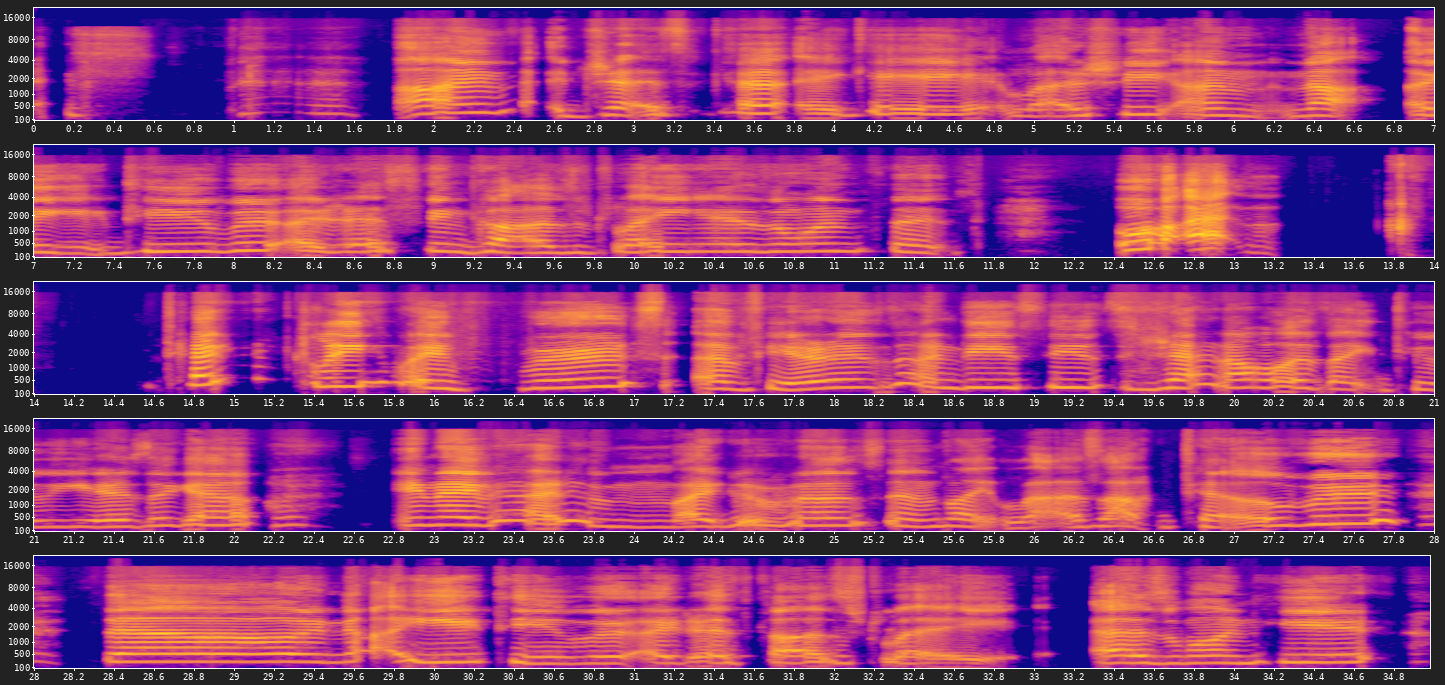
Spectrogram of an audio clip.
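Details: Dysarthria in a woman with cerebral palsy; she says the cerebral palsy is why she talks this way and that nothing can be done about it; real, not acted.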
